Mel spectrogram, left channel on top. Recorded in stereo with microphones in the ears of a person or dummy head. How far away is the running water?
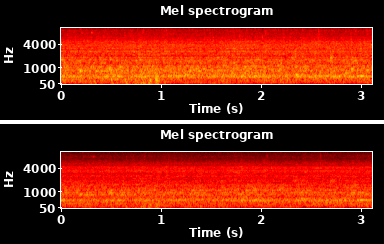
About 3 m.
